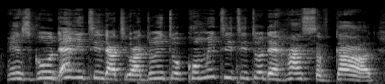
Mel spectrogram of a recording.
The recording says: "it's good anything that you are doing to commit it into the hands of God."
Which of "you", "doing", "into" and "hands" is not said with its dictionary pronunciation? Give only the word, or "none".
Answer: hands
